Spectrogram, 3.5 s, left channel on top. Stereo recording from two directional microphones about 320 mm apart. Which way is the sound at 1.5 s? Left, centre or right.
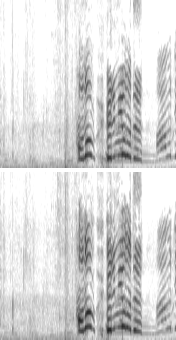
Centre.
